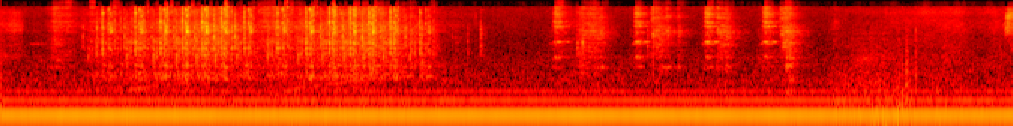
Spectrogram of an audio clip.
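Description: A sewing machine straight-line quilting a granny squares quilt, a quiet, fast, steady stitching rattle over a constant motor hum that stops and starts in short bursts.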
